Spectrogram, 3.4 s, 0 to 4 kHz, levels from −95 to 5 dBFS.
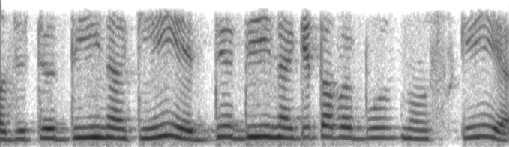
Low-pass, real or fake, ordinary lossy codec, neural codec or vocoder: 3.6 kHz; real; none; none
